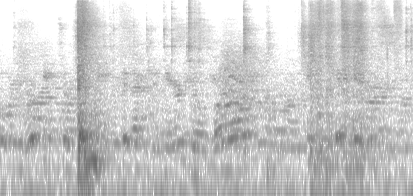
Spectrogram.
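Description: Cardboard shipping case being handled and opened: a sharp knock about a second in, then a short scraping rustle of cardboard near the three-second mark, all faint.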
